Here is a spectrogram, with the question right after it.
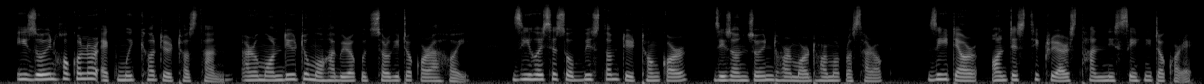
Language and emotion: Assamese, neutral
